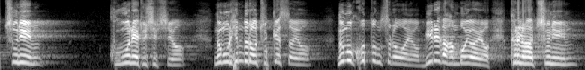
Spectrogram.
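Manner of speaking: loud, high pleading cry to the Lord; desperate prayer. Acted. Disciples crying to the Lord in the storm, loud desperate plea. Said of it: "우리는 제자들처럼 이건 해야 됩니다".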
